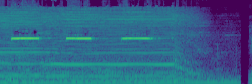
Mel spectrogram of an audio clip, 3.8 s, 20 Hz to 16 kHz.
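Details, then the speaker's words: Skyjack 4632 scissor lift elevated about 9 ft, driving slowly after repairing a no-drive-in-air fault (worn bearing misplacing a sensor): steady high beeps about once a second over low motor hum; travel alarm working normally. "so as you remember it didn't drive in the air now we are elevated probably like 9 ft going slow and I think we are good to go"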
